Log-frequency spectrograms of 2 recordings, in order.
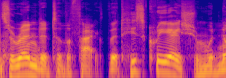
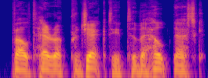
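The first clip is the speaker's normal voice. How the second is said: usual speaking voice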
